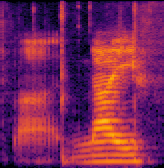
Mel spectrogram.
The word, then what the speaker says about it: knife: but you will see a silent K if it's before the letter N. But here, kite, there's no N after the K, so it's kite. Kicks. There are a couple other silent K words.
